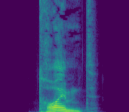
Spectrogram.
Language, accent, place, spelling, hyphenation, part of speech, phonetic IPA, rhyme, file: German, Germany, Berlin, träumt, träumt, verb, [tʁɔɪ̯mt], -ɔɪ̯mt, De-träumt.ogg
- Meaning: inflection of träumen: 1. third-person singular present 2. second-person plural present 3. plural imperative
